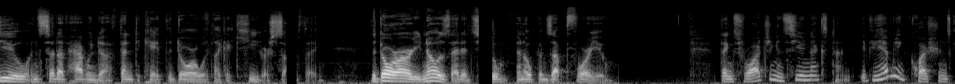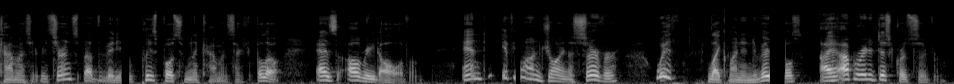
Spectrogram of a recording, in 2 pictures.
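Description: Packets on what is likely a Bluetooth link arrive too late and are discarded, so the audio shows five Bluetooth dropouts: abrupt silences at 2.87 s (about 100 ms), 4.78 s (145 ms), 10.76 s (87 ms), 14.70 s (58 ms) and 17.24 s (160 ms). Each gap cuts in sharply, and when the sound returns it has moved on, as though it kept playing through the hole, so material is skipped rather than delayed.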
